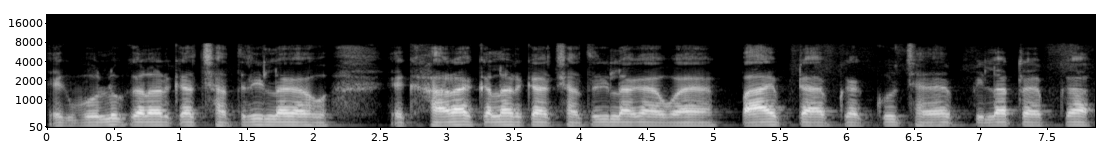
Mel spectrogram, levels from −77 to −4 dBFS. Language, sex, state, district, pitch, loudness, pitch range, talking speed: Hindi, male, Bihar, Patna, 100 Hz, -19 LUFS, 95-105 Hz, 175 wpm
